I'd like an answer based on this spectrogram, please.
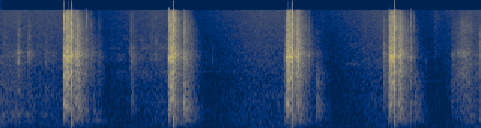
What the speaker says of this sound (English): let's just start off with the single shot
